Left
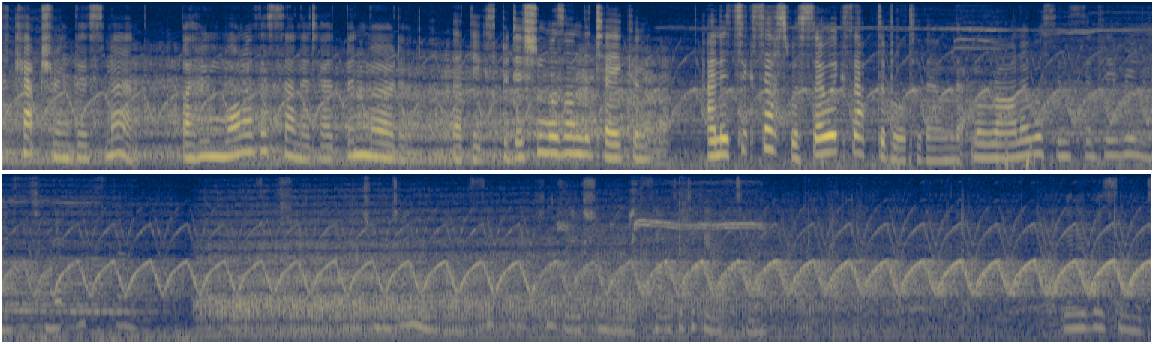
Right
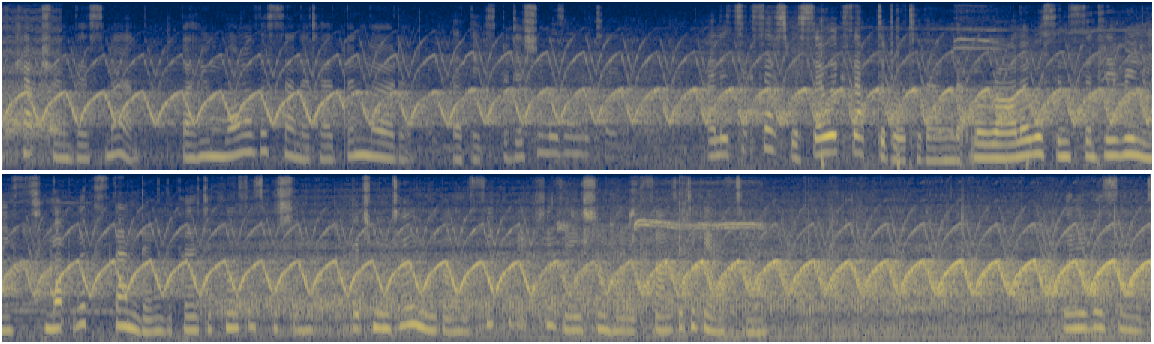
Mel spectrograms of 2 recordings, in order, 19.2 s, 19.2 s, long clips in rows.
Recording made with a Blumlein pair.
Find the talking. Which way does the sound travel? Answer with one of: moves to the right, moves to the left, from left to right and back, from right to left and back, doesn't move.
moves to the right.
